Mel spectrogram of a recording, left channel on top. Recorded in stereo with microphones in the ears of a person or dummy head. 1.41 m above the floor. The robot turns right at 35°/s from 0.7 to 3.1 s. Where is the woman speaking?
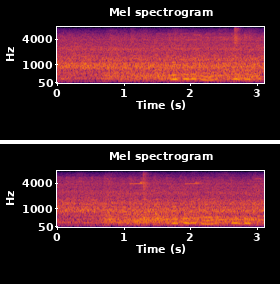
155° left; by 3.0 s 160° right.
